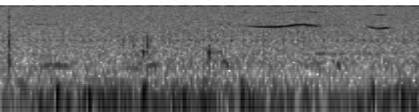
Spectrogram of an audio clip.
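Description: Quiet outdoor ambience: a steady low rumble with a few faint small ticks and several short, faint high chirps.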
